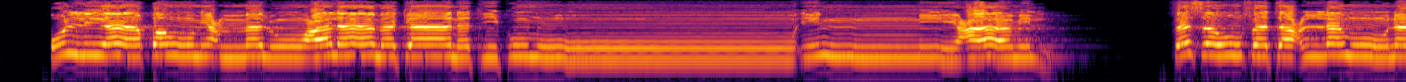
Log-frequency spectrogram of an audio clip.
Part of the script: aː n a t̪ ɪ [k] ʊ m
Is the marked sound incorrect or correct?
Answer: correct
